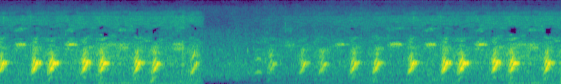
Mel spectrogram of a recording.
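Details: Repeated barking calls of a zebra: quick, nasal yaps in a steady series, broken by one short pause midway before the yapping resumes at the same pace.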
